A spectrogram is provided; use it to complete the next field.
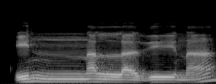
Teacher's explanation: nun tasdid dibaca mendengung, gunah ditahan 2 harokat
